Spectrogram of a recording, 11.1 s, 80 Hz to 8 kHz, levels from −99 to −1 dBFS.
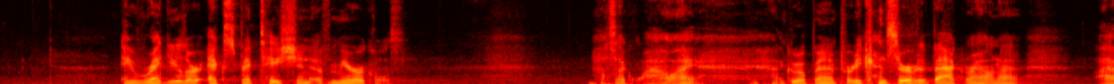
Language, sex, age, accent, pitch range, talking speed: English, male, 50-69, American, 125-200 Hz, 110 wpm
